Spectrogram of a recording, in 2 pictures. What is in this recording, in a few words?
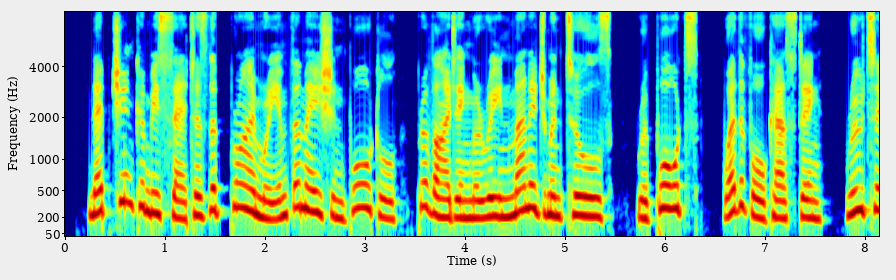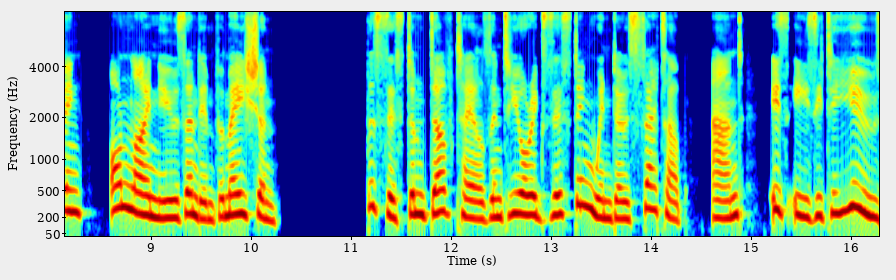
Corporate Commercials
